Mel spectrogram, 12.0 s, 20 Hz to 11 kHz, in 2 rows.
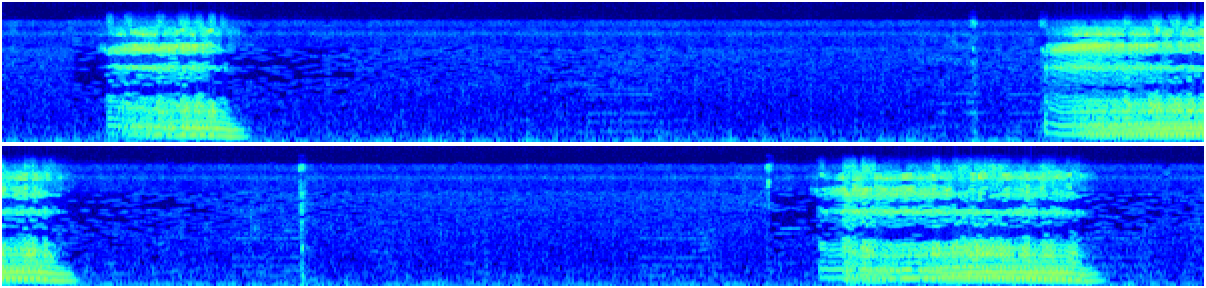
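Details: Three loud, droning snores on breathing in, about five seconds apart, roughly 12 breaths a minute, from a dog, recorded with a Flip Video camcorder: ordinary snoring.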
